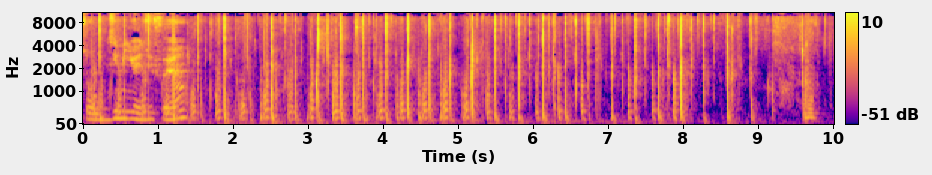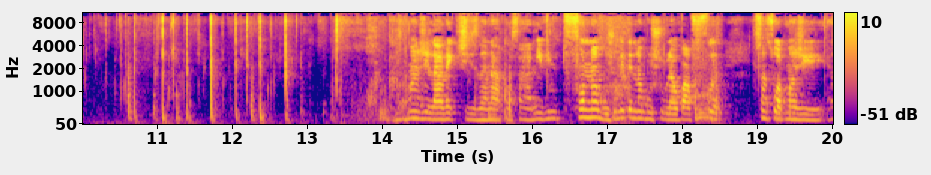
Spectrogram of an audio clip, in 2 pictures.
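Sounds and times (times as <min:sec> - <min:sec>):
spoon beating cornmeal in pot: 0:00.0 - 0:14.2.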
